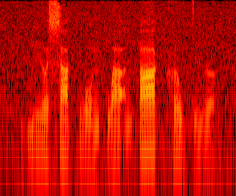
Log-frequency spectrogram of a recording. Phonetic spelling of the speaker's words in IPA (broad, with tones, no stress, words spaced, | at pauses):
ɓi˨˩ə̯sa˨˩k̚ vo˧˩nhwa̰ː˧˨n ʔaː˦˥k̚hə˧w t̪i˨˩ə̯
